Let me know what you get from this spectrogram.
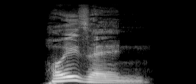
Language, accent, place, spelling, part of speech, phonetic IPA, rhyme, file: German, Germany, Berlin, Häusln, noun, [ˈhɔɪ̯zl̩n], -ɔɪ̯zl̩n, De-Häusln.ogg
- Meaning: dative plural of Häusl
